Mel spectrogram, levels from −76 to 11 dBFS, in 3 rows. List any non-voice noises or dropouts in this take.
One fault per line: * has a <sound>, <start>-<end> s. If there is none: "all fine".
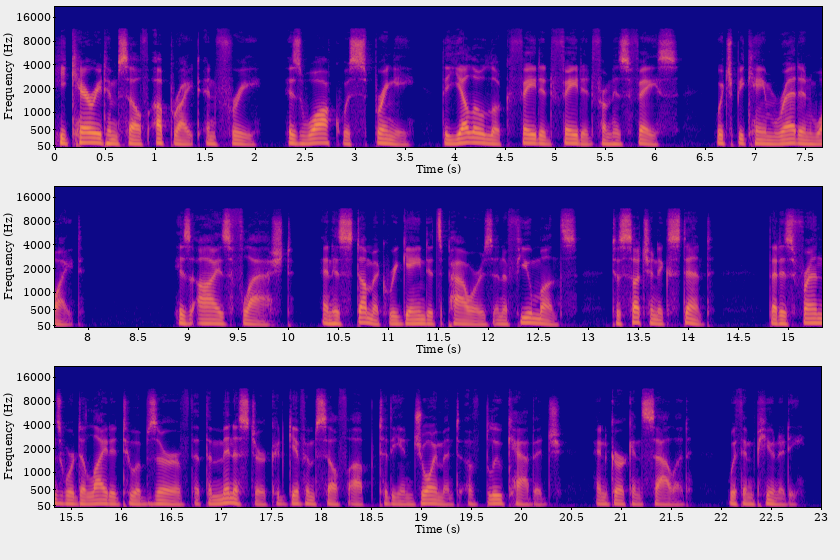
all fine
